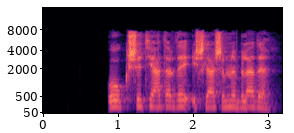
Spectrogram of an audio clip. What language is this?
Uzbek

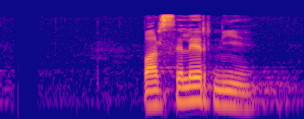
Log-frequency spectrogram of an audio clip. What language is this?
Bangla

